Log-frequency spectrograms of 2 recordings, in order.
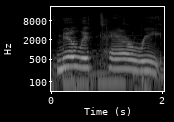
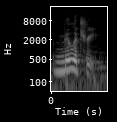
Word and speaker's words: military: letters a r y military in british english they often cut out the a so instead of military it would be military military that a is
